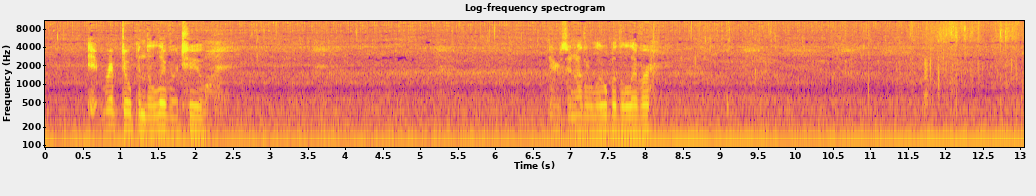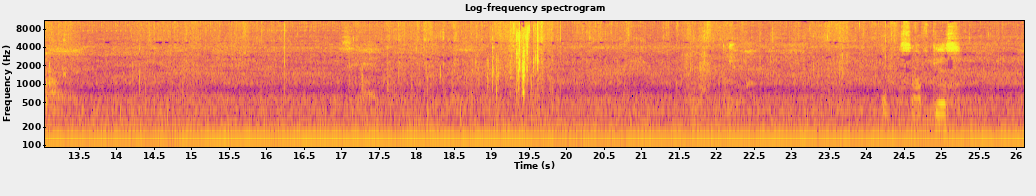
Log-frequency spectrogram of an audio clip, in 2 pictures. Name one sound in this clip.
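Wet flesh squelches as a hand squeezes and pulls at it.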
